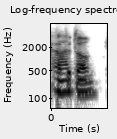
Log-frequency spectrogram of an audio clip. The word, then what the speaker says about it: Abaddon: Lots of tasty matches to be had between Shida, Baker, Ty, Conti, Nyla, Abaddon. Did I say that right? – Yeah. Abaddon. Yeah.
